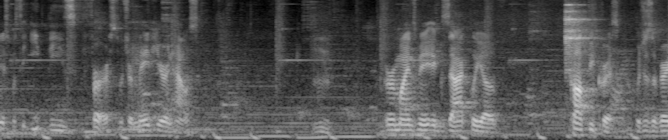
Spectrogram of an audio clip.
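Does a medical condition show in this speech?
No.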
